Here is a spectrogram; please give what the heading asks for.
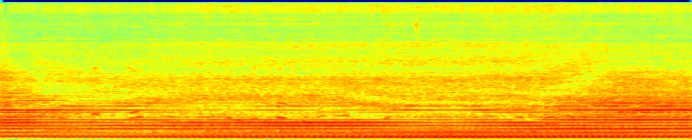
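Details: Ducar woodchipper, quick running demo. Steady, even small-engine drone holding constant speed with no surging, knocking or rattles, runs healthy.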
